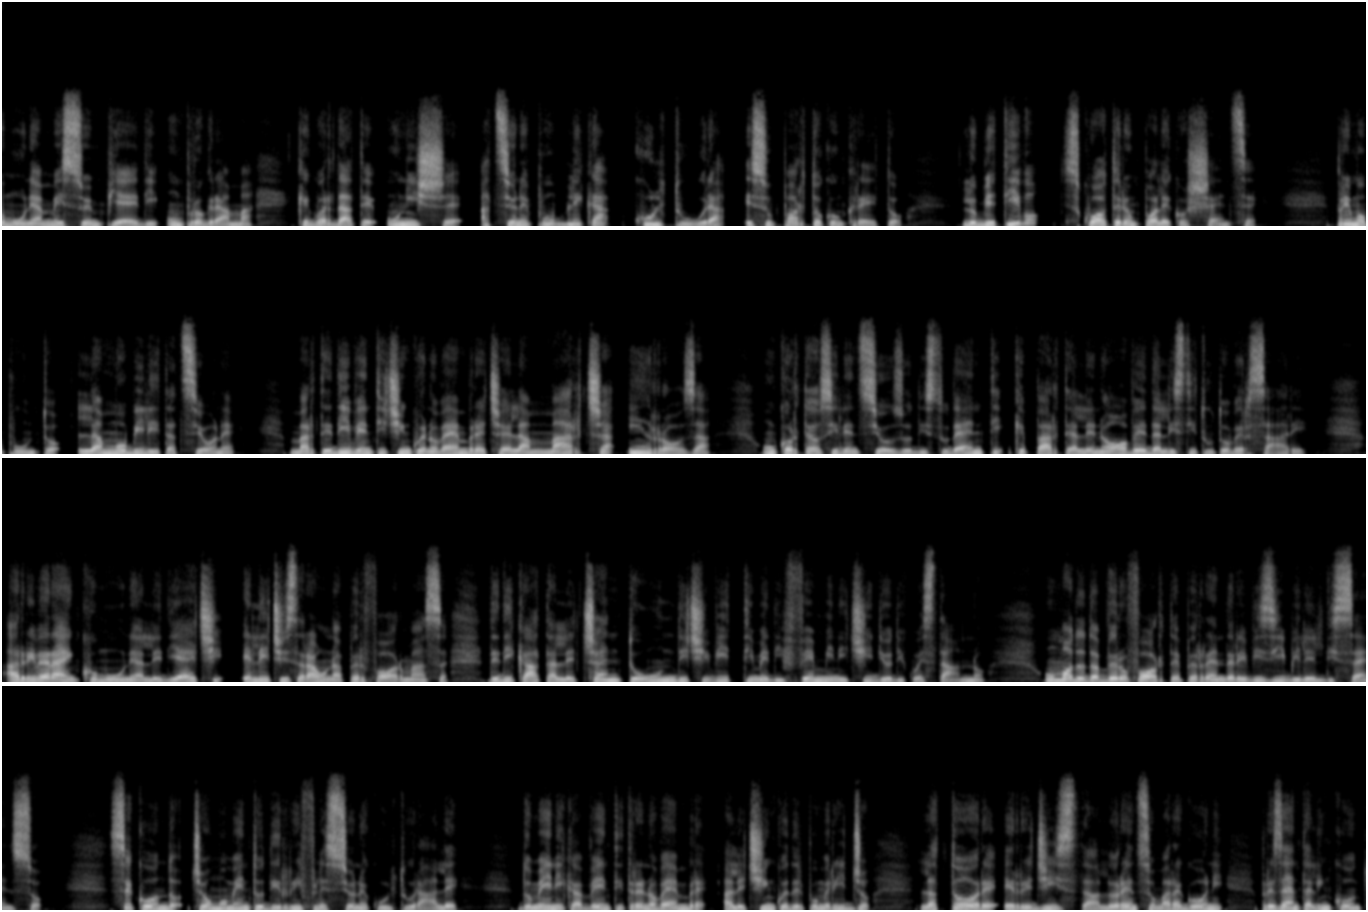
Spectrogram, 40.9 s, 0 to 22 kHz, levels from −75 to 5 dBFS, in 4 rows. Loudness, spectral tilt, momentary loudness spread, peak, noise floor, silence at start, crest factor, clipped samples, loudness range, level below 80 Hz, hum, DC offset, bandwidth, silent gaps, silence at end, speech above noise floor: -23 LUFS; -4 dB/octave; 8 LU; -4 dBFS; -54 dBFS; 0 s; 18 dB; under 0.1%; 2 LU; -48 dBFS; none; under 0.1%; 13.5 kHz; none; 0.05 s; 31 dB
